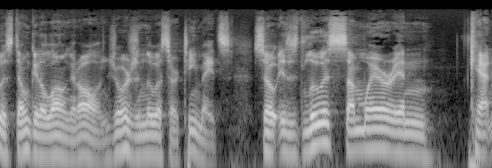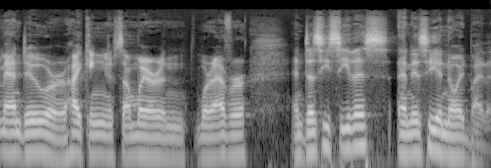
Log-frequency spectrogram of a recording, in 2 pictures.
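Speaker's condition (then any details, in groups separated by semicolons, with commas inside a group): No condition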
